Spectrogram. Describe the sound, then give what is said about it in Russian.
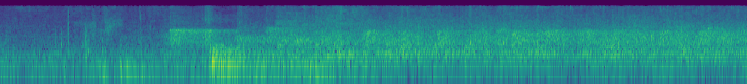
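An audience bursts into applause, many hands clapping in a dense, steady wash that swells after a brief quieter start and keeps going without letting up. “Уважаемые коллеги, я паузу делаю не для того, чтобы вы хлопали, а для того, чтобы вопросы задавали.”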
